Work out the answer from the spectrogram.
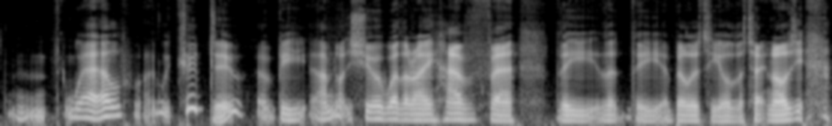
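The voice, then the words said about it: Manx accent. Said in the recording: “I love your accent. So good to hear a proper Manx accent.”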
